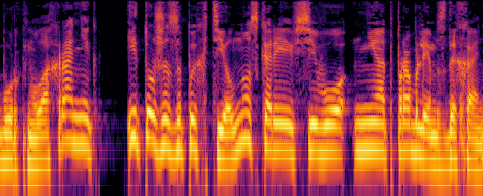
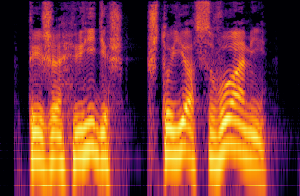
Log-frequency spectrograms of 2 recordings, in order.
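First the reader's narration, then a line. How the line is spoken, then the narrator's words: Strained, forced words. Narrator (Russian): с трудом выдавил из себя Нанос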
